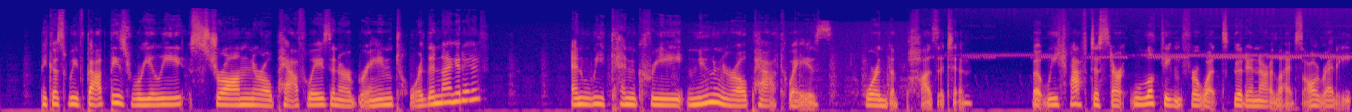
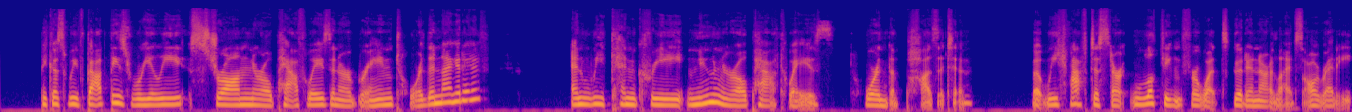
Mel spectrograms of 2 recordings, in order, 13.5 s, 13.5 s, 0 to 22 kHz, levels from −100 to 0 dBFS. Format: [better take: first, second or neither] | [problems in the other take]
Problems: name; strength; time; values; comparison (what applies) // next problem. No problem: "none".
second | animal sounds; faint; throughout; 25 dB below the speech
